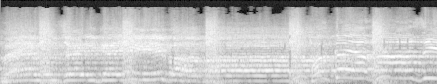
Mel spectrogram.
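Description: A noha, a Shia lamentation chant, sung by male voices holding long drawn-out notes, over a regular beat about once a second.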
